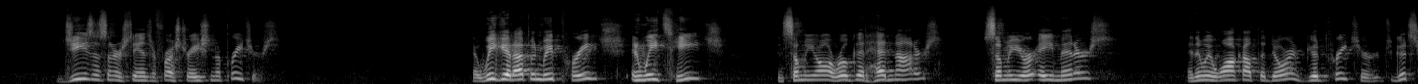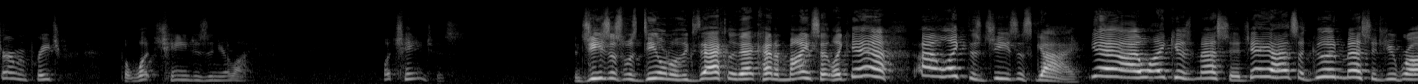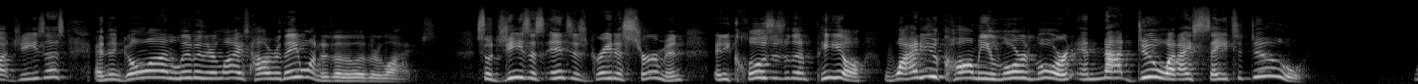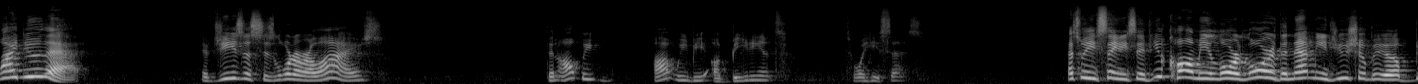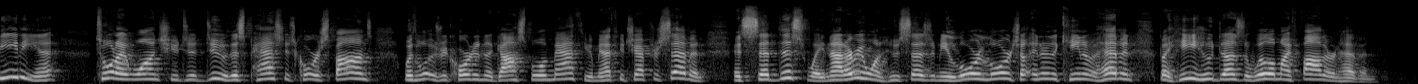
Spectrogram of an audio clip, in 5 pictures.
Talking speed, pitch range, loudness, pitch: 180 wpm, 205-280 Hz, -24 LUFS, 245 Hz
